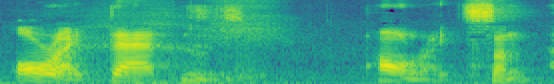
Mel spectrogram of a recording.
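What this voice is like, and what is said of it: Kiwi accent imitating Daniel Logan. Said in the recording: “in his Kiwi accent”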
